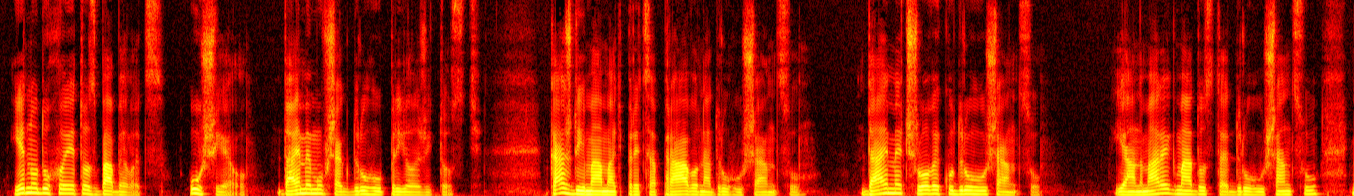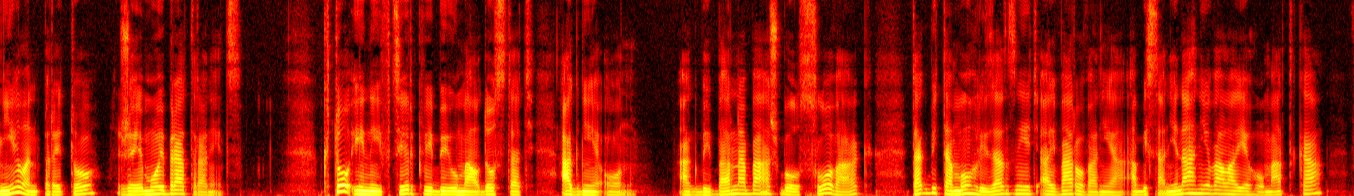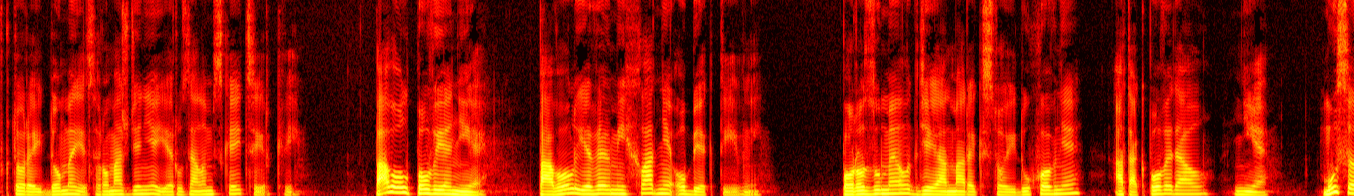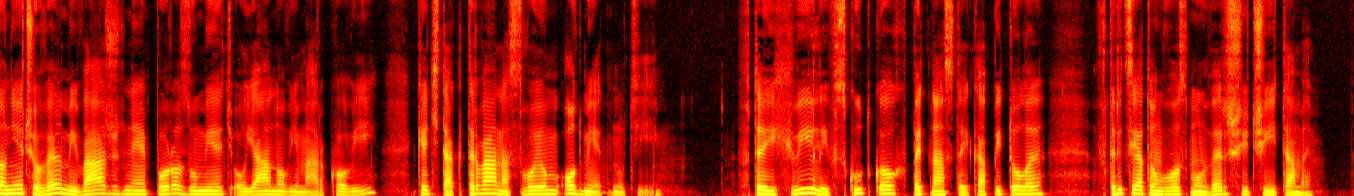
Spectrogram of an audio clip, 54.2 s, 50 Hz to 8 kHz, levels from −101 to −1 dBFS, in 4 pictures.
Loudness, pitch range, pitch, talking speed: -23 LUFS, 120-155 Hz, 135 Hz, 125 wpm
